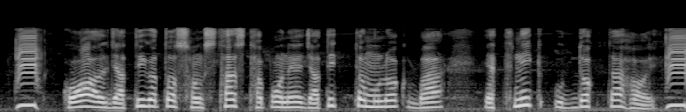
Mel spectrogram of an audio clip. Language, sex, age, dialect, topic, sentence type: Bengali, male, 18-24, Jharkhandi, banking, statement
